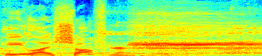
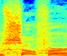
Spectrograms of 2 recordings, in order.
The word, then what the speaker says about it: Schaffner: Eli Schaffner. Told me that a lot of guys call him chauffeur. I'm like, how? There's an N in there.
